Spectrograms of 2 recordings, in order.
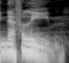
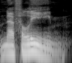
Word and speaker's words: Nephilim: pronouncing it would be Nephilim or Nephilim um Hebrew unlike English likes to put the accent on the last syllable on the ultimate so anytime you're looking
